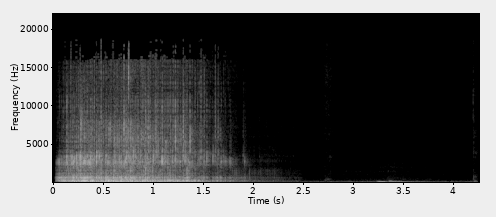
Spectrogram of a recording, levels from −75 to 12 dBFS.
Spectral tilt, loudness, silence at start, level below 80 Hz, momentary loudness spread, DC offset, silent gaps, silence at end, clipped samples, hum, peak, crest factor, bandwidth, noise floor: -4 dB/octave; -16 LUFS; 0 s; -34 dBFS; 17 LU; under 0.1%; none; 0.75 s; under 0.1%; none; 0 dBFS; 20 dB; 19 kHz; -55 dBFS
